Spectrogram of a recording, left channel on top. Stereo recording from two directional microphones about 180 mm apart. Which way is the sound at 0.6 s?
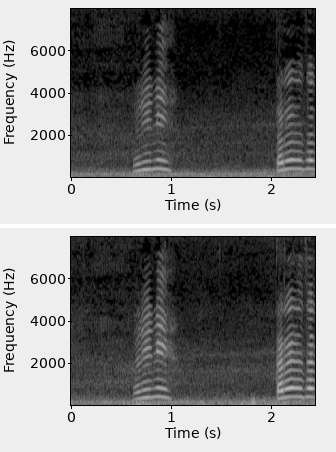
30° left (ahead or behind).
